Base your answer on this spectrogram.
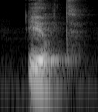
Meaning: callus
- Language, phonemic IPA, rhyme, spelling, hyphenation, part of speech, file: Dutch, /eːlt/, -eːlt, eelt, eelt, noun, Nl-eelt.ogg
